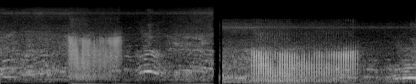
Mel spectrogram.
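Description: Two farts: a short, buzzy one just under a second in, and a longer, lower one from about two and a half seconds in that lasts roughly a second, over crowd chatter.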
